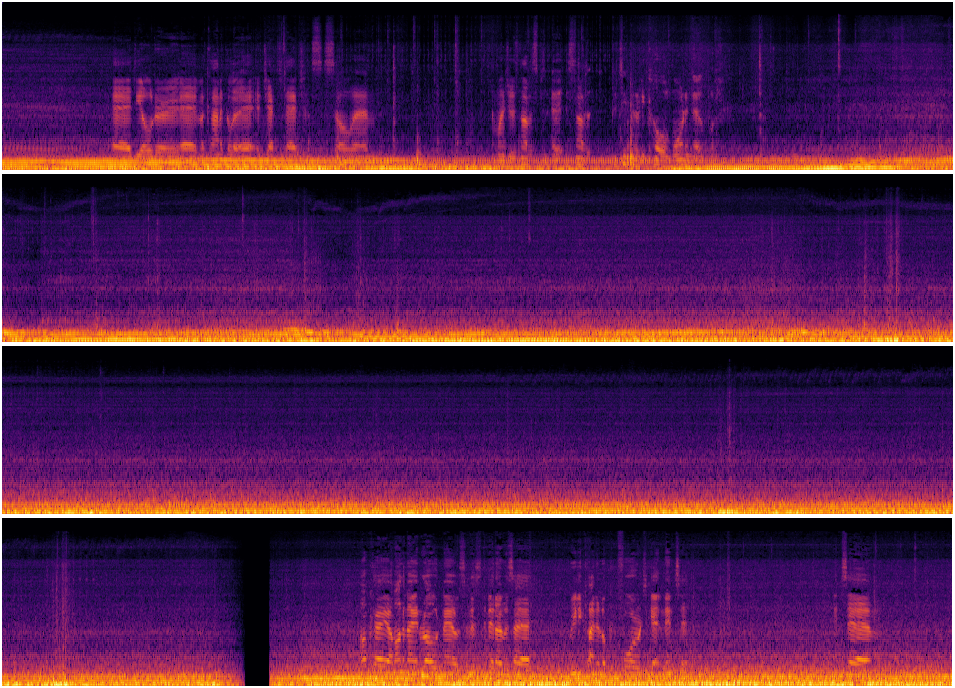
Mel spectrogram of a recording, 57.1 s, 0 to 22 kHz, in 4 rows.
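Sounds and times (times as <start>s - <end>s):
diesel engine shifting gears: 0.0s - 57.0s
low road rumble: 0.0s - 57.0s.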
